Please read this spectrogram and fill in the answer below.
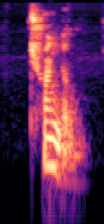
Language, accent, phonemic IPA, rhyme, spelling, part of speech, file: English, Southern England, /ˈtɹʌndəl/, -ʌndəl, trundle, noun / verb, LL-Q1860 (eng)-trundle.wav
- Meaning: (noun) 1. Ellipsis of trundle bed (“a low bed on wheels that can be rolled underneath another bed”) 2. A low wagon or cart on small wheels, used to transport things 3. A small wheel or roller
